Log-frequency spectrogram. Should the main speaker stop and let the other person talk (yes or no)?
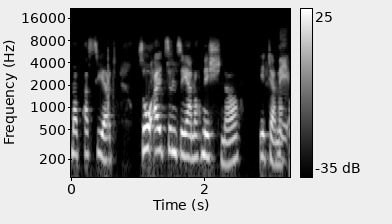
yes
